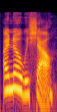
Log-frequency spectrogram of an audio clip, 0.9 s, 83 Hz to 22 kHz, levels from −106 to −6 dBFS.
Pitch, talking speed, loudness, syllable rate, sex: 230 Hz, 280 wpm, -17 LUFS, 5.5 syllables/s, female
